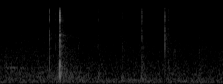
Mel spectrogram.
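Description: Faint, sharp clicks of a homemade feeler-gauge lock pick setting the pin tumblers of an Abus 85/50 brass padlock under bottom-of-keyway tension, about five ticks with the loudest a little over half a second in. These are pins being set as the lock goes into a false set.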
